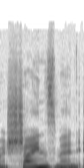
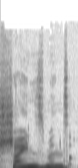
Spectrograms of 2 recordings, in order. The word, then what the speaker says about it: Shinesman: For example, the name Shinesman is actually a pun. The pronunciation of shine is very close to the Japanese word shine, which is a word used to describe a company employee.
